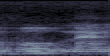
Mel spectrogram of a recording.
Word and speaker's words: woman: सारे लोग इसको वो मैन ही पढ़ते हैं और बज़ाहर जो हरूफ है उसे वो मैन ही लगता है, लेकिन ये लफ्ज वो मैन नहीं है। ये लफ्ज है वूमन। वुमन, दो सिलेबल्स हैं इसके।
